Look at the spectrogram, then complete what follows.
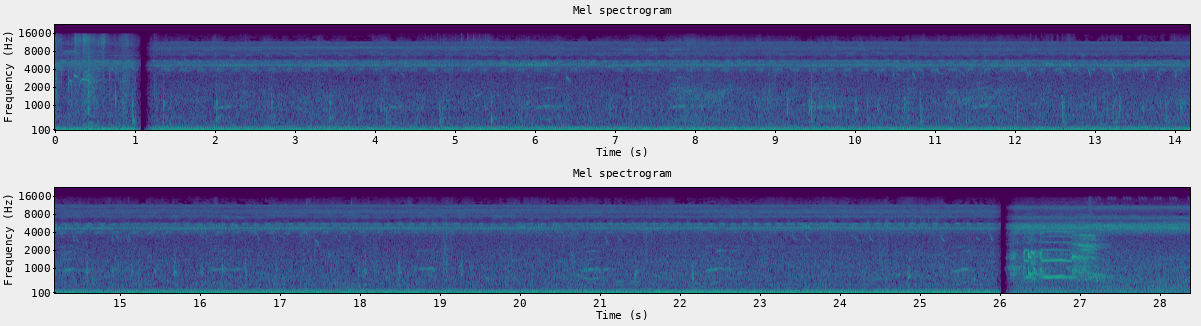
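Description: Insects chirring steadily over a low hum, with faint scattered chirps, and a rooster crowing once near the end.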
